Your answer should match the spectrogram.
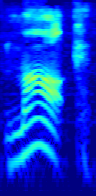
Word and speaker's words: marc: It's written as MARC. How do you pronounce it? – What, my name or grape? – The grape. Mar.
